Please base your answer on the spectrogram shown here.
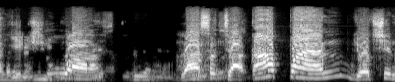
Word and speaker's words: ישוע: Nah, problemnya, apakah Yod Shin Waw Ayin ini bisa dibaca atau diucapkan Yesus? Tidak, Pak. Ya, Pak. Tidak. Jelas tidak, nggak bisa. Karena Yod Shin Waw Ayin itu bacanya, pronouns-nya, pengucapannya adalah Yeshua.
